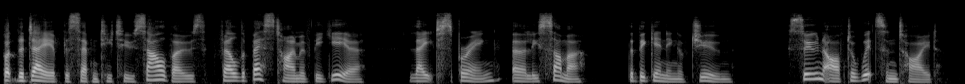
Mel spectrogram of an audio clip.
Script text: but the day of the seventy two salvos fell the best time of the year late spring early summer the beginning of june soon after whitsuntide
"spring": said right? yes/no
yes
